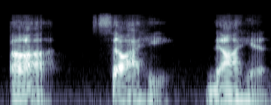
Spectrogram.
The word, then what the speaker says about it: asinine: I El's examiners today we're exploring the word asinine a powerful addition to your lexical Arsenal for achieving that coveted band score of 9.0 word type asinine is an adjective it's pronounced ah sah nahin with the stress on the second syllable meaning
